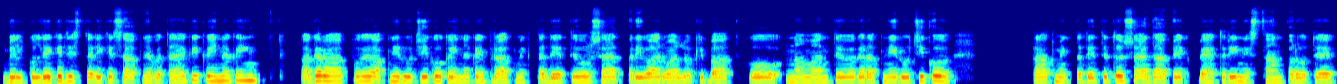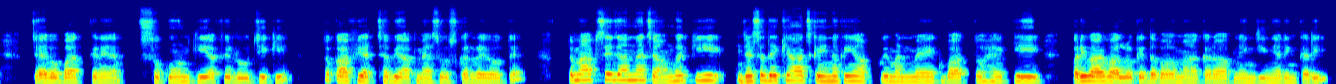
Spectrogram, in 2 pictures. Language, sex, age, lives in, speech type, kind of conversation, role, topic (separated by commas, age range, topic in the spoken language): Hindi, male, 20-24, India, conversation, podcast, host, परिवार की राय आपके करियर के फैसलों को कैसे प्रभावित करती है?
